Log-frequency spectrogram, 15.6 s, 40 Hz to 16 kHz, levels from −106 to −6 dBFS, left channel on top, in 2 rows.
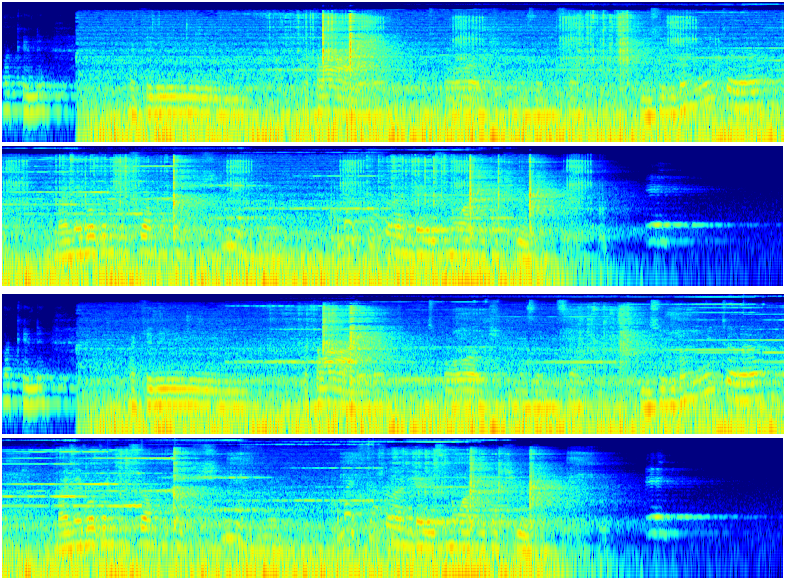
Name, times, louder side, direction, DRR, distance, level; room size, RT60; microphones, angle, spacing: voice 1, 0.0-2.5 2.9-3.9 4.1-5.8 6.4-10.7 11.1-13.3, right 1 dB, 10° right, 2 dB, 0.4 m, -45 dB
sound 1, 0.7-13.3, left 1 dB, 65° left, 0.9 m, -43 dB
sound 2, 2.2-12.9, right 5 dB, 70° right, 0.8 m, -52 dB
sound 3, 2.9-12.9 13.3-13.9, left 8 dB, 80° left, 0.4 m, -56 dB
voice 2, 8.5-9.0 11.5-12.1 14.2-14.5, right 2 dB, 90° right, 2 dB, 1.2 m, -56 dB
15.0 x 5.6 x 4.2 m, 2.1 s
head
